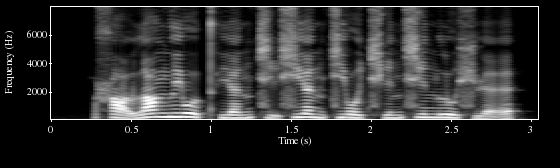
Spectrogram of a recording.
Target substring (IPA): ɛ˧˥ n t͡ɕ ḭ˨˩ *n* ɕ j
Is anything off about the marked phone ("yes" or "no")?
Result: yes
